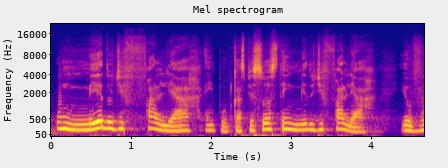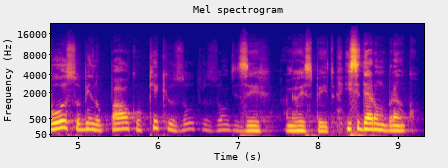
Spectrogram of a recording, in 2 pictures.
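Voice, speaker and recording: Man, public speaking mentor, podcast interview, emphatic, rhetorical, slightly high voice. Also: normal speed, darkish tone. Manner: emphatic, rhetorical, repeats words for effect.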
